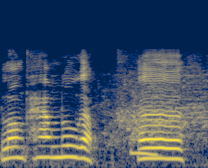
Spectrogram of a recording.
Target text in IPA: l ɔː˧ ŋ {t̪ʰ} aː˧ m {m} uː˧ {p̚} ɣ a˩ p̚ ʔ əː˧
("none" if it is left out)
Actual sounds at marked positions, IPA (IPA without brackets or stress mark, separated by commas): t̪ʰ, n, none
